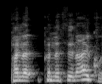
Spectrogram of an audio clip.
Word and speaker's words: Panathinaikos: Panathinaikos is how you pronounce it, people.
